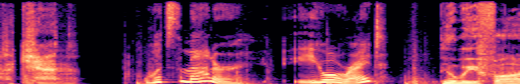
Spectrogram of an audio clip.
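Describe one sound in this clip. A young woman asks with concern.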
